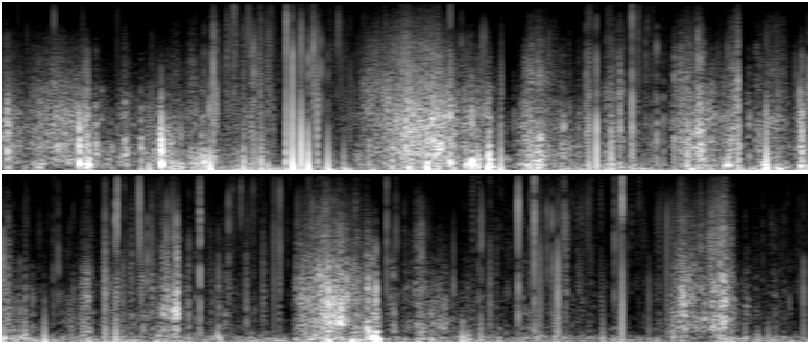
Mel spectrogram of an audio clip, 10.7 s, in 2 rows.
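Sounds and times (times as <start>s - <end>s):
foam squeezed and rubbed, crackling and popping: 0.0s - 10.7s.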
